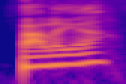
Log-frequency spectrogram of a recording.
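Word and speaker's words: Thaleia: part three is now named phaleya Thalia that's how they pronounced it yoship says they have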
